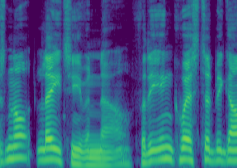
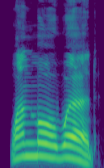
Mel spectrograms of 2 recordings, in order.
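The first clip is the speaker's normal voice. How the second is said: put-on a lightly quavering old man, a touch higher; old witness asks the court for one more word, quavering; 6 semitones higher, slower than usual. A narrator's reading. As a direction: let the old voice tremble slightly. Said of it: "he said in a quavering voice".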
